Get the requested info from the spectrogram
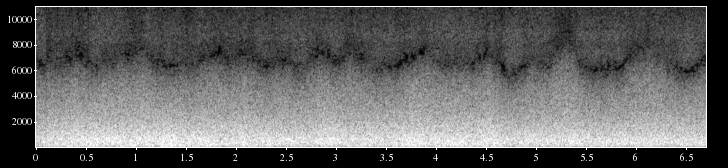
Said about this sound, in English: That's a waterfall you hear, a river below him.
